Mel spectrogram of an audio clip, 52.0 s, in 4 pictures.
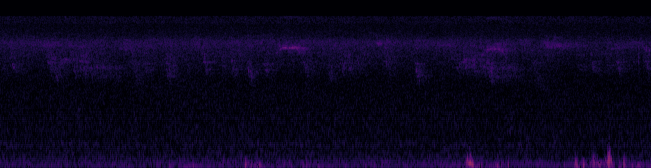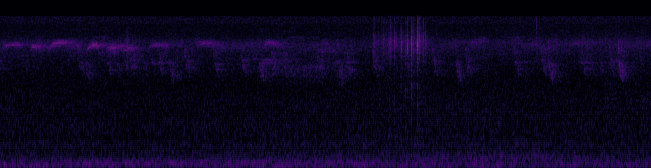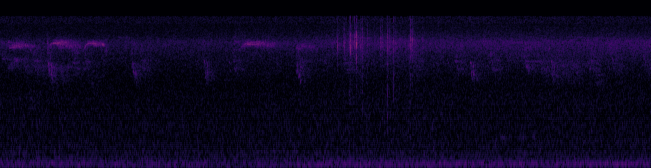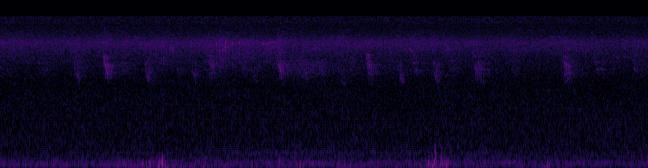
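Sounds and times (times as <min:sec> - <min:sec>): small birds chirping: 0:00.0 - 0:52.0
wings fluttering rapidly: 0:20.4 - 0:21.7, 0:32.6 - 0:34.6.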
